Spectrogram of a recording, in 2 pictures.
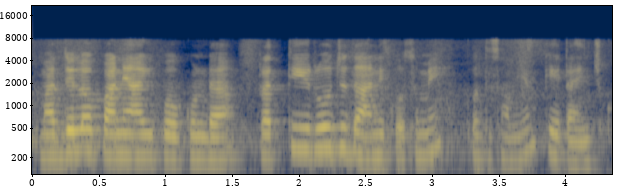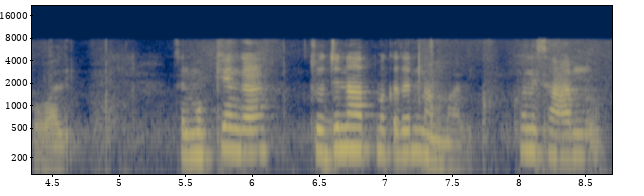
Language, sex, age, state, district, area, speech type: Telugu, female, 30-45, Telangana, Nagarkurnool, urban, spontaneous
